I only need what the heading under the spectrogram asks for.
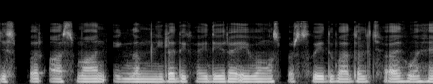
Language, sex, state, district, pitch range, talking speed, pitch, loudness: Hindi, male, Delhi, New Delhi, 125-130 Hz, 220 wpm, 130 Hz, -16 LUFS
